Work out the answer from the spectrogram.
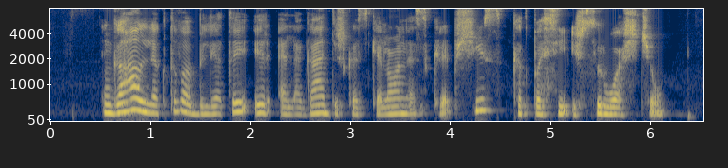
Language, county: Lithuanian, Vilnius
